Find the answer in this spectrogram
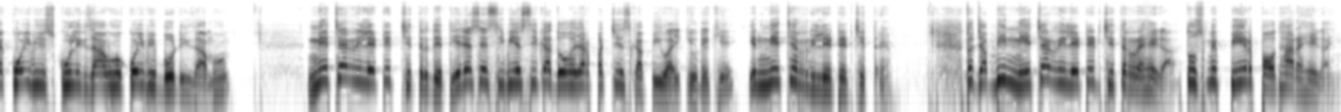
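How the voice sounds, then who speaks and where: A man's voice: extremely high pitch, very animated, normal speed, a bit bright, dry recording, studio quality. A man teaching an exam-prep lesson, explaining step by step and answering his own questions. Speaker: Sanskrit teacher.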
